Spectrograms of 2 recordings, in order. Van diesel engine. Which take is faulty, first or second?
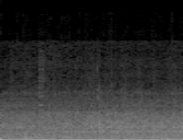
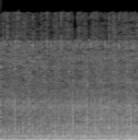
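second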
